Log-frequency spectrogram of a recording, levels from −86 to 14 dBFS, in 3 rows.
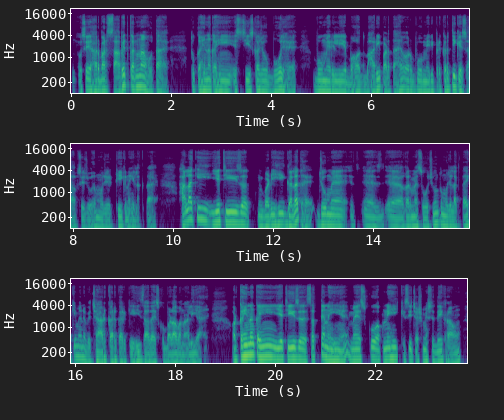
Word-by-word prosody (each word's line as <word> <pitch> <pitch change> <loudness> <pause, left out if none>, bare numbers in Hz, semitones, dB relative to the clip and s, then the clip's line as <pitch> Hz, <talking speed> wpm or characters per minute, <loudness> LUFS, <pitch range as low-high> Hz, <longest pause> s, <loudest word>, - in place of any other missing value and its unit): उ - - -10
उसे 120 +3 +1
हर 115 0 0
बार 120 +2 +1
साबित 155 +9 +2
करना 150 +1 +3
होता 100 -6 -1
है, 85 0 -9 0.5
तो - - -7
कहीं 120 -1 -1
न 120 - +1
कहीं 110 0 -1
इस 110 -1 -2
चीज़ 110 +1 -1
का 115 - -1
जो 110 -1 -2
बोझ 105 +6 -1
है, 90 -1 -8 0.4
वो 115 0 -2
मेरे 110 -1 0
लिए 110 0 0
बहुत 95 +2 -5
भारी 95 +7 -1
पड़ता 90 0 -4
है 110 +7 -4
और 115 -3 -3
वो 110 -1 -4
मेरी 105 0 -3
प्रकृति 120 +5 -1
के 125 - +1
हिसाब 90 -3 -3
से 95 - -7
जो 85 0 -10
है 95 - -9
मुझे 90 -1 -7
ठीक 105 -4 -2
नहीं 90 0 -6
लगता 85 -1 -10
है। - - -15 0.5
हालाँकि 175 +4 +4 0.3
ये 150 - +8
चीज़ 140 -1 +5 0.3
बड़ी 110 +2 0
ही 130 +2 +1
ग़लत 110 0 +4
है 100 0 -6
जो 120 +1 0
मैं 115 -2 +1
अ - - -16
अ, 105 -2 -6
अगर 100 +2 -4
मैं 105 0 -2
सोचूँ 95 +5 -4
तो 125 - -7
मुझे 110 -2 -3
लगता 95 0 -6
है 105 - -1
कि 120 +6 -7
मैंने 145 -2 -3
विचार 95 +1 -2
कर-कर 95 -2 -3
के 95 - -7
ही 95 +3 -3
ज़्यादा 90 -2 -2
इसको 90 0 -4
बड़ा 90 +1 +2
बना 85 -2 -5
लिया 90 0 -5
है - - -18 0.5
और 125 - +1
कहीं 155 +2 +10
न 175 0 +9
कहीं 150 -1 +6
ये 135 - +8
चीज़ 135 0 +7
सत्य 140 +7 0
नहीं 120 -4 +3
है। 110 +8 -2
मैं 125 -5 +2
इसको 135 +3 -1
अपने 125 +3 +1
ही 140 +1 +2
किसी 115 +2 -3
चश्मे 120 -2 -3
से 110 0 -4
देख 110 +2 -2
रहा 90 - -1
हूँ, 95 +5 -5
110 Hz, 220 wpm, -23 LUFS, 95-125 Hz, 0.5 s, कहीं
